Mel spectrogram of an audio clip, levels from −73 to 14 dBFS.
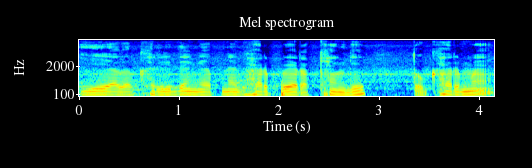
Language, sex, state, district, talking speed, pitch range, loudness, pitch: Hindi, male, Gujarat, Gandhinagar, 145 wpm, 110-120 Hz, -17 LUFS, 115 Hz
